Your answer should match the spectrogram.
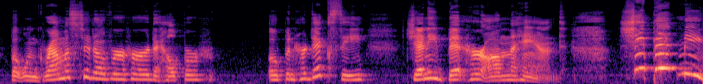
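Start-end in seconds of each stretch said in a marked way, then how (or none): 6.2-7.0 very high, loud yelp of pain; shocked cry. A narrator's reading. Grandma yelping after the child bites her hand, high and loud. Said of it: "Grandma cried".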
